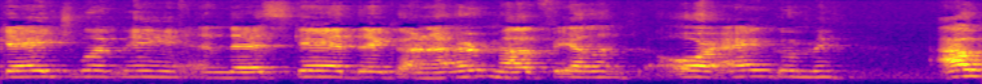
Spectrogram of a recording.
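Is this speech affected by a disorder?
Yes: cerebral palsy; since birth.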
